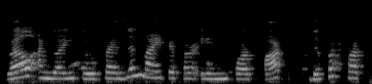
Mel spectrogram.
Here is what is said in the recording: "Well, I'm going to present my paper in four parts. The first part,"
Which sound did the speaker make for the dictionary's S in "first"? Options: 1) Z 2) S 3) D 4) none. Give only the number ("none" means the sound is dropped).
4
